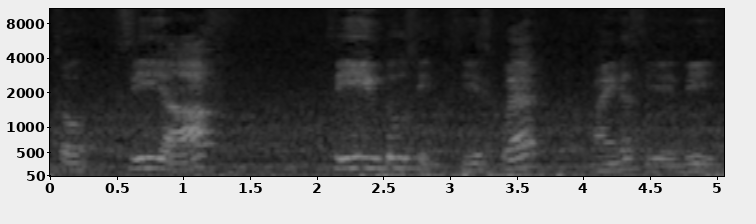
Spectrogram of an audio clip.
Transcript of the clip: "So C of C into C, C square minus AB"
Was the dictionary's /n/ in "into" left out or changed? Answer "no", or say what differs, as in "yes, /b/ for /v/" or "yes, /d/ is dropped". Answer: yes, /n/ is dropped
